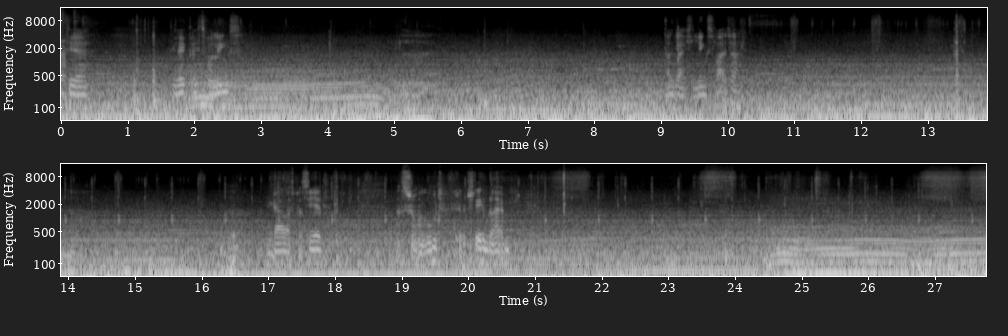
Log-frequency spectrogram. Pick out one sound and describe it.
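A young woman talks from the passenger seat nearby.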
